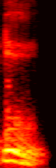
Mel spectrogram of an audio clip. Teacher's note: জিহ্বার গোড়া উপরের নরম অংশ ওখান থেকে কু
